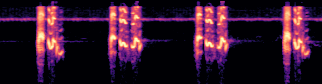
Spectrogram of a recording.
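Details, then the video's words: Sooty-headed bulbul, wild, in lively song: four brisk, bubbly two- or three-part phrases spaced under a second apart, falling slightly at each end, with a thin constant high whine behind. "suara burung gacor kutilang liar auto nyaut"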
